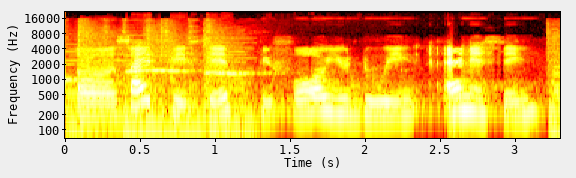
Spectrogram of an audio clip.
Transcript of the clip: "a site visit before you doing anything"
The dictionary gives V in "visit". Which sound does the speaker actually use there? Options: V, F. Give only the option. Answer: F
